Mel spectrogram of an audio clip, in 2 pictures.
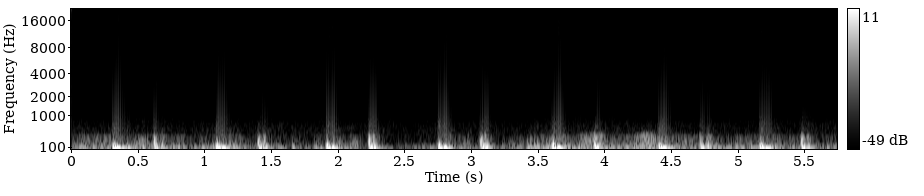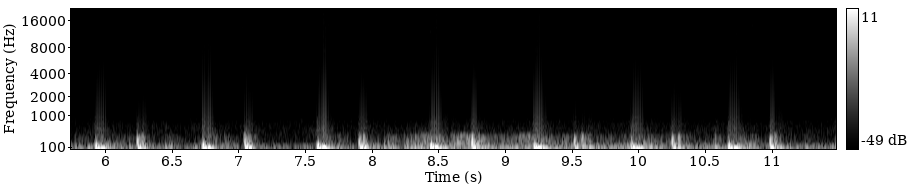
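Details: Adult male lying on his left side, heart auscultated with a stethoscope: steady low paired thumps at about 74 beats a minute with a faint hum between beats; normal heart sounds.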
